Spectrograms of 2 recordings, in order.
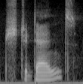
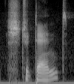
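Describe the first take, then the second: The two takes are said the same way.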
